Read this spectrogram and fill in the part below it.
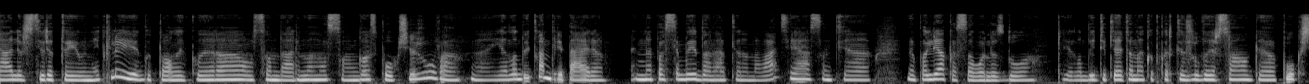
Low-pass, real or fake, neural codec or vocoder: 10.8 kHz; fake; codec, 44.1 kHz, 1.7 kbps, Pupu-Codec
